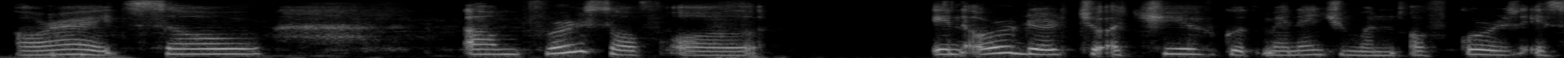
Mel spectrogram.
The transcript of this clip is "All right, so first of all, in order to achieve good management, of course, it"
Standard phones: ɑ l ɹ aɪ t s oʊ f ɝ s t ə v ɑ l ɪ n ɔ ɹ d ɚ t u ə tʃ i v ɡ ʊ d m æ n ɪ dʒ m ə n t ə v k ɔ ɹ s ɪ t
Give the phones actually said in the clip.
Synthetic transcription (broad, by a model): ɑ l ɹ aɪ t s oʊ f ɝ s t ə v ɑ l ɪ n ɔ ɹ d ɚ t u ə tʃ i v ɡ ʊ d m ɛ n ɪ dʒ m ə n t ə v k ɔ ɹ s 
